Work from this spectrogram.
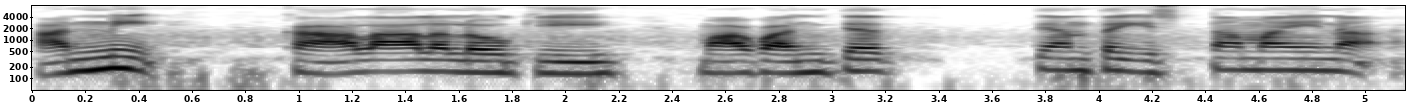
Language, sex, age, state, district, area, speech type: Telugu, male, 18-30, Andhra Pradesh, Srikakulam, urban, spontaneous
